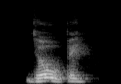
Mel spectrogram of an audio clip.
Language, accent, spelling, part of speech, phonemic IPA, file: French, Canada, doper, verb, /dɔ.pe/, LL-Q150 (fra)-doper.wav
- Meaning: 1. to dope; to do doping 2. to boost (one's performance by doping)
